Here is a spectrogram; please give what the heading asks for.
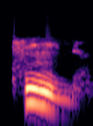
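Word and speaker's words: Tien: T-I-E-N. Teen. Teen. Yes. Teen. His eyes are teal, but his name is Teen. Teen. Seraphine and Teen with Sidon. Yeah, Seraphine is and a Teen.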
